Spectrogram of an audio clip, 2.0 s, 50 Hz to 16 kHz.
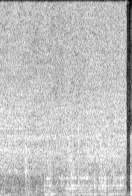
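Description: Dirty water from an Osotek Horizon H200 self-cleaning robot vacuum mop tank pours out in a steady, close rushing splash that ends abruptly.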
